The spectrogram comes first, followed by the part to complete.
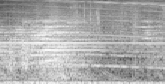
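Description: Film soundtrack sound design for a sci-fi time machine: a deep rumble under several high electrical whines that slowly fall in pitch.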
